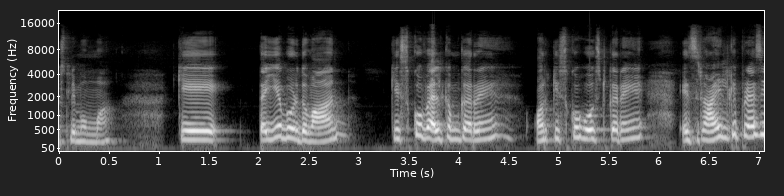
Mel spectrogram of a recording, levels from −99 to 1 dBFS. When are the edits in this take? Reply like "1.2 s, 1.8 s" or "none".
none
